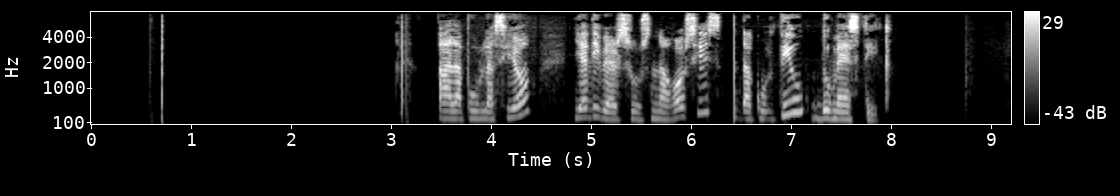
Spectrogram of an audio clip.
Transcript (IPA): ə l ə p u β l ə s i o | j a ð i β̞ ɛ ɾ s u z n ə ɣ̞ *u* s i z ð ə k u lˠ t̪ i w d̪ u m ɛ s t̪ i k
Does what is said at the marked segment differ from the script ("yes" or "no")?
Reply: yes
